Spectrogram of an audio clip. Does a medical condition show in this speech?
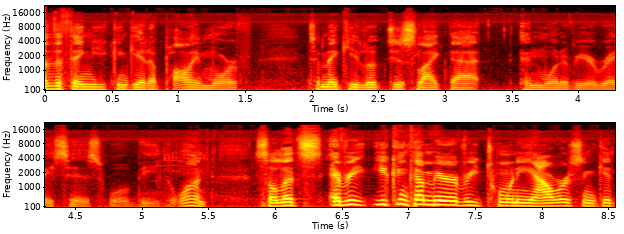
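No.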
